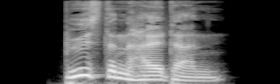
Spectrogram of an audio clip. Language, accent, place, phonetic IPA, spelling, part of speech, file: German, Germany, Berlin, [ˈbʏstn̩ˌhaltɐn], Büstenhaltern, noun, De-Büstenhaltern.ogg
- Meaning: dative plural of Büstenhalter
